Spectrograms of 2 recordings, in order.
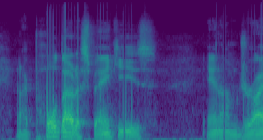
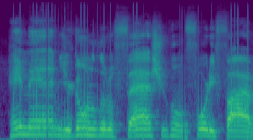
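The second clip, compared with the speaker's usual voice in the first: mock cop; 8 semitones higher, 7 dB louder than usual. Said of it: "he's like".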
